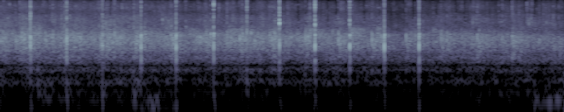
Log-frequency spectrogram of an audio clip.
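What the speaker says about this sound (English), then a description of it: "would you join me in just giving him one last round of applause?" Audience applause fills a hall at the close of a debate event, with steady clapping and sharp individual claps standing out throughout, and no talk over it.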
